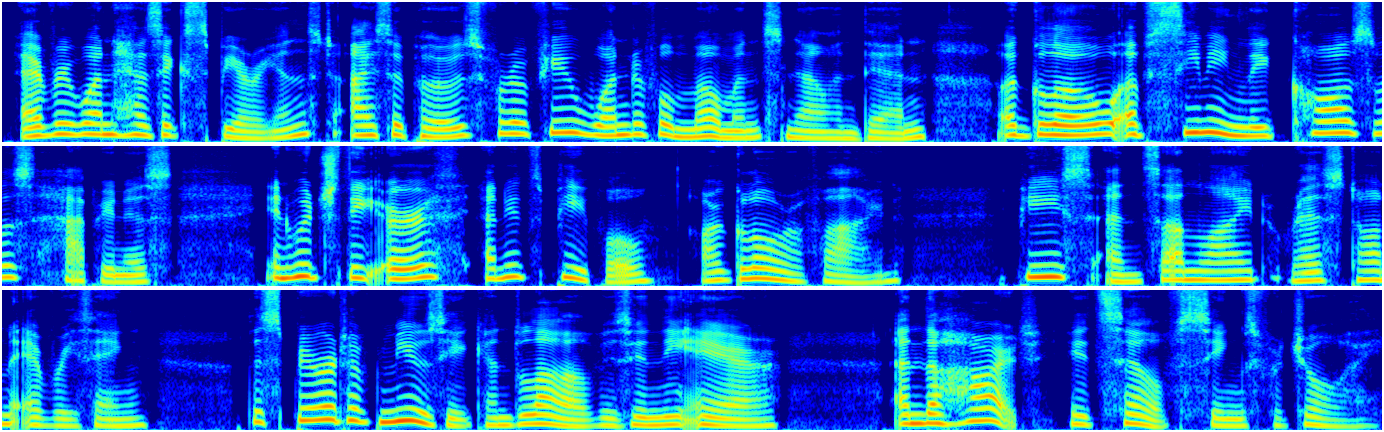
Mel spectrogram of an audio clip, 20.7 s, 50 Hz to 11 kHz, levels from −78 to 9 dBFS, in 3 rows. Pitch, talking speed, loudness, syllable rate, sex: 200 Hz, 140 wpm, -19 LUFS, 4.6 syllables/s, female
